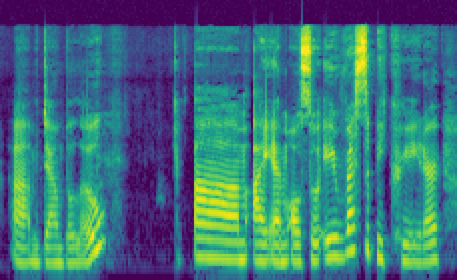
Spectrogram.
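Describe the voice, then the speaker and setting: A woman sounds nervous and excited on a very clean recording with a silent background. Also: dry, close sound with no echo. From Toronto, Canada. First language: Slovak. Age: 20s. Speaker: podcaster and wellness blogger. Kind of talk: casual chat, first podcast episode monologue. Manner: nervous, excited, chatty, many filler words.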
